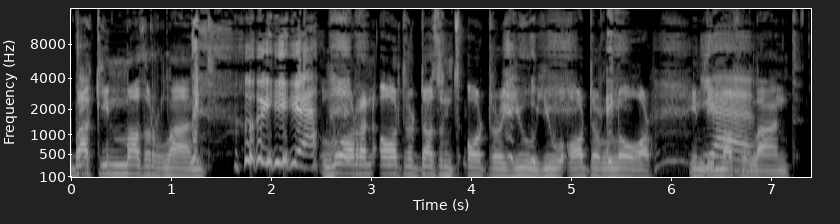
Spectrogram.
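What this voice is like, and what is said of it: Stereotypical put-on Russian accent. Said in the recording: “some Russian characters and their accents are so like stereotypical ... played into that stereotype by doing that ... You just want to show off your accent”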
